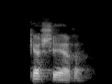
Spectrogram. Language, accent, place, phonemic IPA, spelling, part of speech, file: French, France, Lyon, /ka.ʃɛʁ/, kascher, adjective, LL-Q150 (fra)-kascher.wav
- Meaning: kosher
